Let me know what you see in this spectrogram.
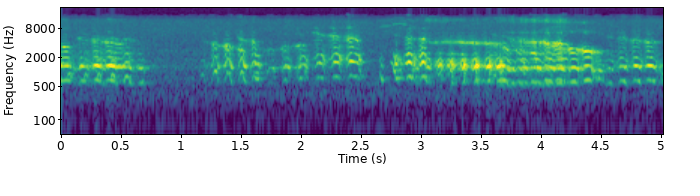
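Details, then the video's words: Dybowski's brown frogs, captured from a small room's window: a continuous jumble of clucking, pulsed croaks from overlapping callers, briefly quieter in the second second. "북방산개구리 울음소리"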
